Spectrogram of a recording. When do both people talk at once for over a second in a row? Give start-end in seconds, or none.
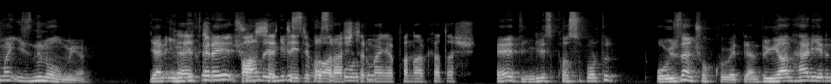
1.7-3.8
